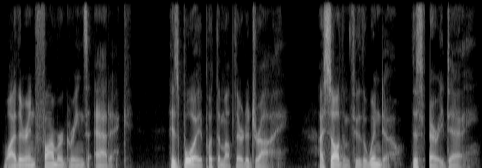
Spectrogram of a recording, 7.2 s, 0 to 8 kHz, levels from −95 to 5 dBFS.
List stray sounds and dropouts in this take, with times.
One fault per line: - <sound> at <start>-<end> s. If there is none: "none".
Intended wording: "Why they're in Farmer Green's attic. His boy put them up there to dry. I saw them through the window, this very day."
- dropout at 6.4-6.4 s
